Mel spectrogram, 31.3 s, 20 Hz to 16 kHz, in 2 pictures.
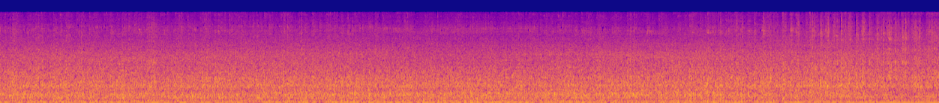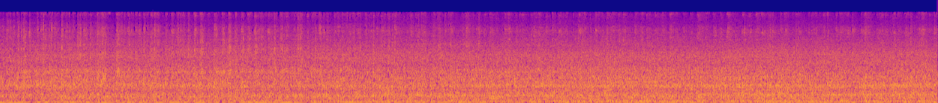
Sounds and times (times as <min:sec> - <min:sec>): Car: 0:00.0 - 0:31.2.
